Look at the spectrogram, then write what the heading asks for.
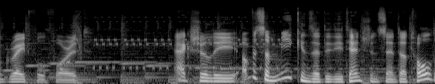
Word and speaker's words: Meekins: Actually, Officer Meekins at the detention center told us. Ah, that poor little doggy. Poor guy, I kept getting his name wrong and calling him Meekly.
